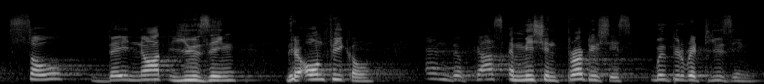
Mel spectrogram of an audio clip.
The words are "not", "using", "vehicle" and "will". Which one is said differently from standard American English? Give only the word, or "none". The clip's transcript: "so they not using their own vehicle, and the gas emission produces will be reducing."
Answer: vehicle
